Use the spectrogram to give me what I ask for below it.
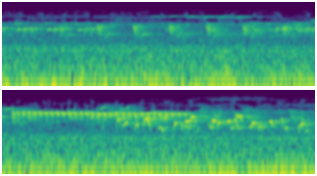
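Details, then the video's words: Bulbul lure call: scattered sharp chirps, then a fast, high, buzzy trill of rapidly repeated notes lasting about two seconds, followed by quick chirped phrases that step downward, all over a steady hiss of insects. "Suara pikat merbah lekir gacor"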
